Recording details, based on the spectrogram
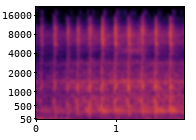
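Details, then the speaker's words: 2001 Gas Gas EC300 300cc two-stroke dirt bike, not yet fully warmed, jetting lean-side. It idles with crisp ring-ding popping at about six beats a second, fairly even with a slight lope. Healthy idle. "Let's see if it starts up. Sounds pretty good. It feels comfortable."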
